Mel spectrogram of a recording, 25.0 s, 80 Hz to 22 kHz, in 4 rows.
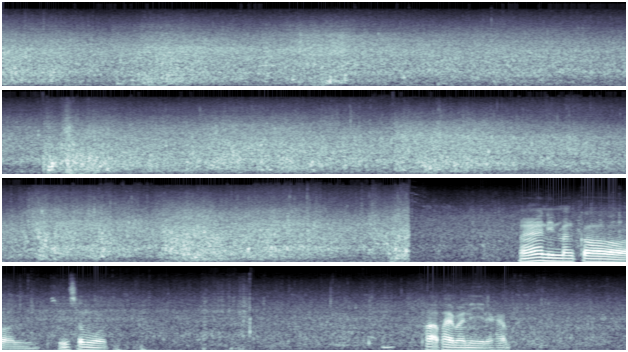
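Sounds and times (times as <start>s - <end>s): sea waves washing in: 0.0s - 16.6s.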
